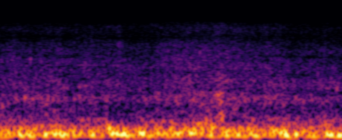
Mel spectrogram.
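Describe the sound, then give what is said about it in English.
Tiny waves wash in on the shore with a steady, low rushing roar and wind-like hiss, a continuous wash with no one speaking. “I sit here by the water and I hope you can hear that familiar sound of these tiny waves as they come crashing in.”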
